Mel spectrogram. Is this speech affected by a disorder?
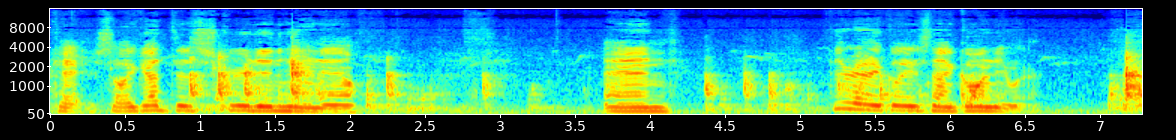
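Yes: cerebral palsy; affects gait and walking.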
